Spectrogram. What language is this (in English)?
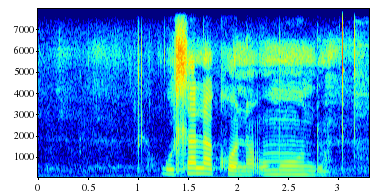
South Ndebele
